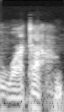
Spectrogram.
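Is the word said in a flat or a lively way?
flat. The word is said in a flat accent. This is how the other group says it. "They would say water"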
